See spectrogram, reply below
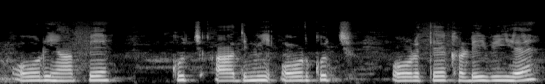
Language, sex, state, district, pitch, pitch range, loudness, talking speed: Hindi, male, Uttar Pradesh, Saharanpur, 185 Hz, 180-210 Hz, -15 LUFS, 120 wpm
